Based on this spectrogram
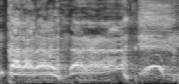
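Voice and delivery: high mock running sound; sprinting noises. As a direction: imitate a comic sprint in quick syllables. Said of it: "then he starts sprinting".

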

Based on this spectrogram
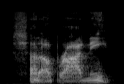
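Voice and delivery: hushed mock jab; whispered heckle. Players in the handshake line to the coach, whispered mock heckle. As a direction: whisper it like a pretend heckler behind his back.

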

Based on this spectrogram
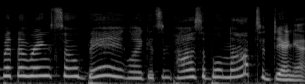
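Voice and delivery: high, soft, helpless mock protest; mock girlfriend voice. Host imitates the fiancée protesting about her big ring, high and soft. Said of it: "And she's like".

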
